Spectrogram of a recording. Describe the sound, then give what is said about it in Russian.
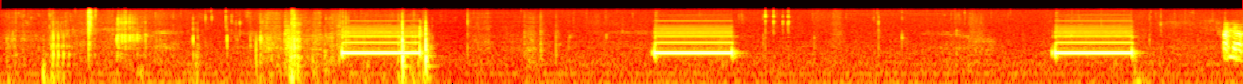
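A telephone call being placed rings out: three long, steady electronic tones about a second each, spaced several seconds apart, with faint clicks and handling noise before the first. “Звоним.”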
